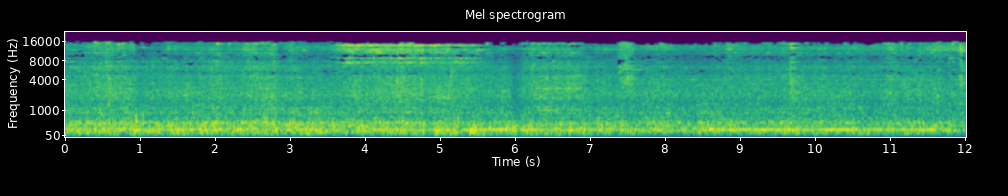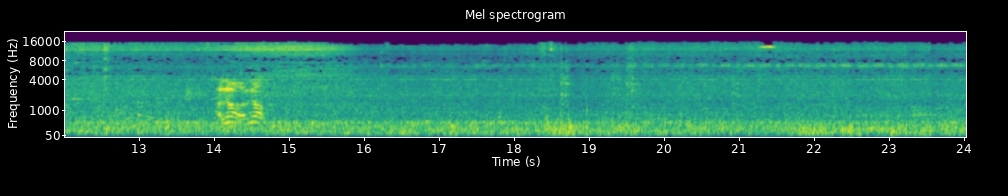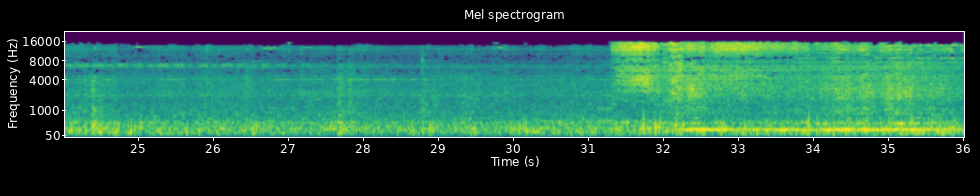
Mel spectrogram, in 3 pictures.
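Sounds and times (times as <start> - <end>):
train wheels rumbling: 0.0 - 36.0
hiss: 31.3 - 34.0.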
